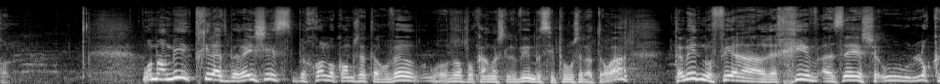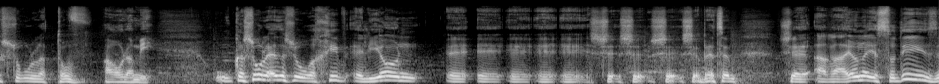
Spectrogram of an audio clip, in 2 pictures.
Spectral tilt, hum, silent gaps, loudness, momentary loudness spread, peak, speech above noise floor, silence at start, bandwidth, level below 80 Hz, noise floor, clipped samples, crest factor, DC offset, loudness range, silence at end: -5.5 dB/octave; none; none; -12 LUFS; 11 LU; 0 dBFS; 26 dB; 0 s; 16.5 kHz; -46 dBFS; -37 dBFS; under 0.1%; 12 dB; under 0.1%; 4 LU; 0 s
